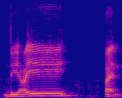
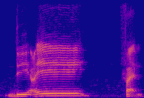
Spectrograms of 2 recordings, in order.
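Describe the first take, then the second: The two takes are said the same way.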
